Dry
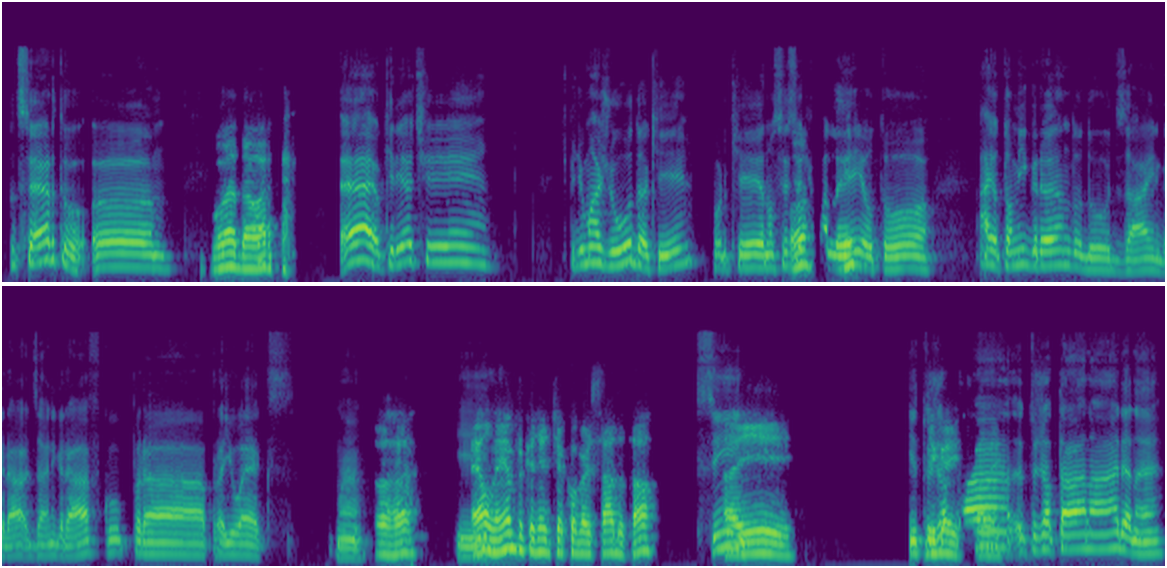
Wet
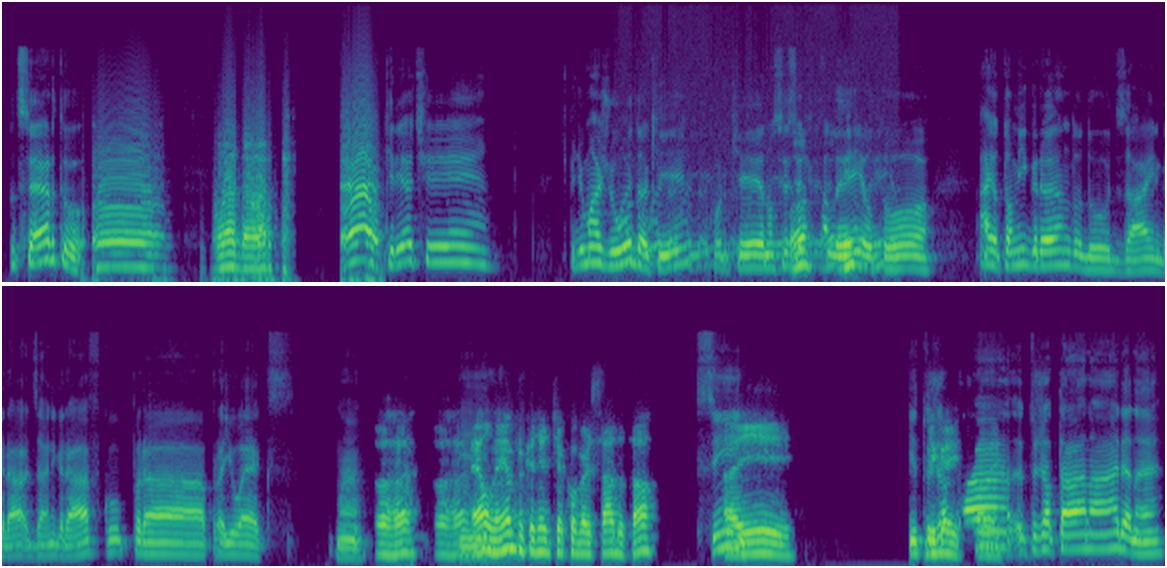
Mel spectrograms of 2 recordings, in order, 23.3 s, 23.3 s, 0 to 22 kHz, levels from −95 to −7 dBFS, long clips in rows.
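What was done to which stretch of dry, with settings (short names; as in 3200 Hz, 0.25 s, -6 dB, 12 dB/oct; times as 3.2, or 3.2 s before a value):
0.79–3.83 minimum comb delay 1.9 ms
5.81–8.97 lo-fi delay 0.302 s, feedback 55%, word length 8-bit, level -14.5 dB
15.26–16.26 echo throw 0.59 s, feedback 25%, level -5.5 dB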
